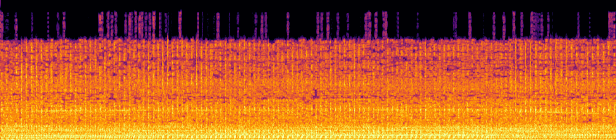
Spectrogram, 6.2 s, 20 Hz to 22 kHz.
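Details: 2006 Nissan X-Trail T30 engine knock at 1000, 2000 and 3000 rpm: rough, fairly regular knocking about three to four per second over steady hum, after a few hundred km driven with only a third of the oil, often at the rev limiter.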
